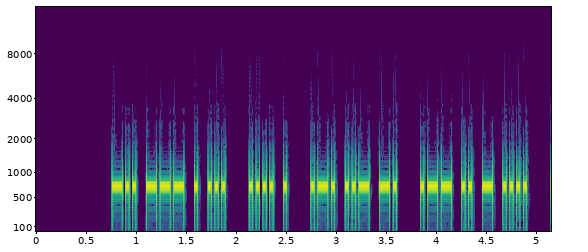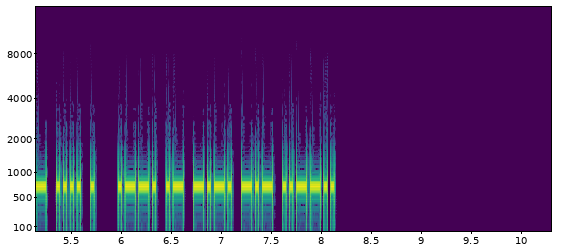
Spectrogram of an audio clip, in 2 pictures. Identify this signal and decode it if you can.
Morse code, heard as a keyed tone, about 34 wpm, 700 Hz. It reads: DOES HE RUN WITH THE PACK?
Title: Sentences from Top 1300 Words 35wpm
